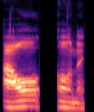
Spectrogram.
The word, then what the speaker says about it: Ao Oni: Is that how it's pronounced? Yep. Ao Oni.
